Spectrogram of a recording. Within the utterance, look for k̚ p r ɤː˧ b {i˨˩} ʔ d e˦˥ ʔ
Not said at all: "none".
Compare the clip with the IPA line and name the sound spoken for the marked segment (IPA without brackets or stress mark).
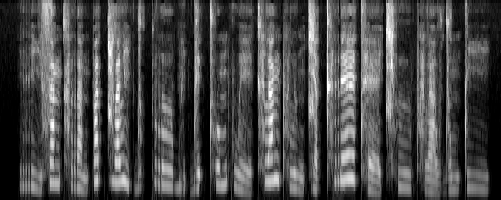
i˨˩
